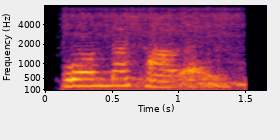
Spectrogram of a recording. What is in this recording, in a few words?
Italian, christmas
